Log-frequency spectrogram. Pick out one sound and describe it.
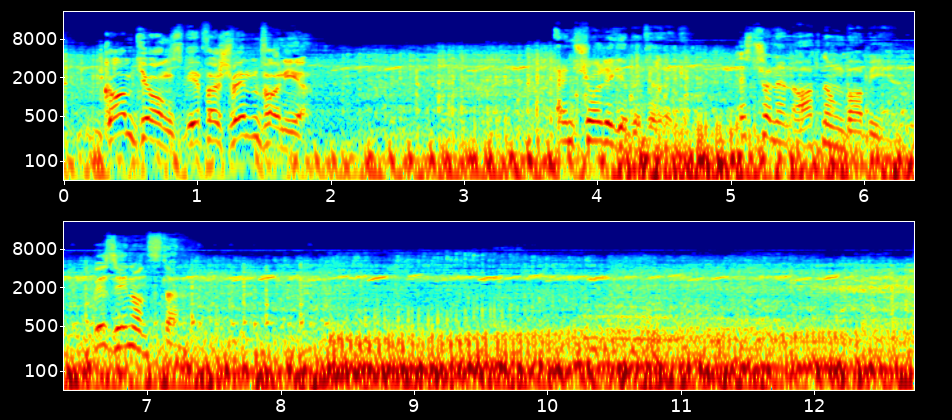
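Motorcycle engines rumble and idle steadily.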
